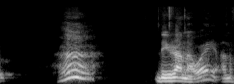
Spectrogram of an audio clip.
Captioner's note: gasping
